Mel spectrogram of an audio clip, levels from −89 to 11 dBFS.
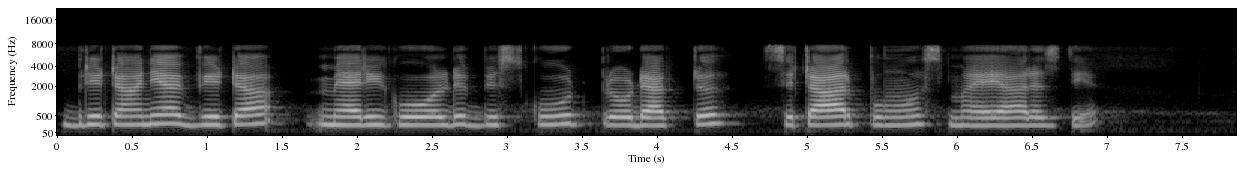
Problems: none marked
